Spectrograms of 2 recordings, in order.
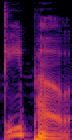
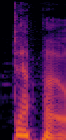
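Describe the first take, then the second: First: It is said with an American pronunciation. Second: It is said with a non-American pronunciation.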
